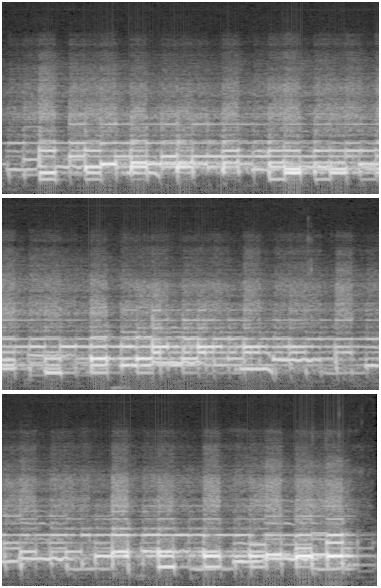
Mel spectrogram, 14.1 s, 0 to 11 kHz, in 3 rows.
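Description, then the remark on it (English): Music plays continuously through an Echo 4th generation smart speaker, steady and moderately loud, with layered tones and a slightly compressed, boxy quality. No one talks over it. “If I put my hand on the speaker, I can really feel the speaker vibrating.”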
